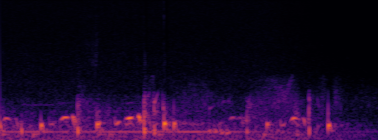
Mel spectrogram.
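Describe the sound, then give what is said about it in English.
A male bird's air-sac mating display in mating season, puffing up giant air sacs on its chest and strutting to attract females: low, bubbly popping and gurgling sounds repeating irregularly over a steady low hum, moderately loud, with no talking. “Especially during the mating season when the males puff up these giant air sacs on their chests and they strut around making the craziest sounds to attract the ladies.”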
